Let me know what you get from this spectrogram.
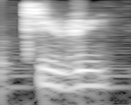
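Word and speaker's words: Tiv: Also, TV is spelled T-I-V, but they call TV.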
